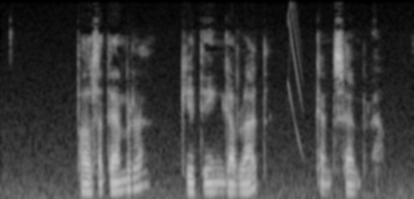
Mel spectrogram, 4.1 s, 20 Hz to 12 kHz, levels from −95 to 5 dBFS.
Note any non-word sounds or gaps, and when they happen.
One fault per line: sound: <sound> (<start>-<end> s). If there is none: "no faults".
sound: chirp (2.9-3.0 s)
